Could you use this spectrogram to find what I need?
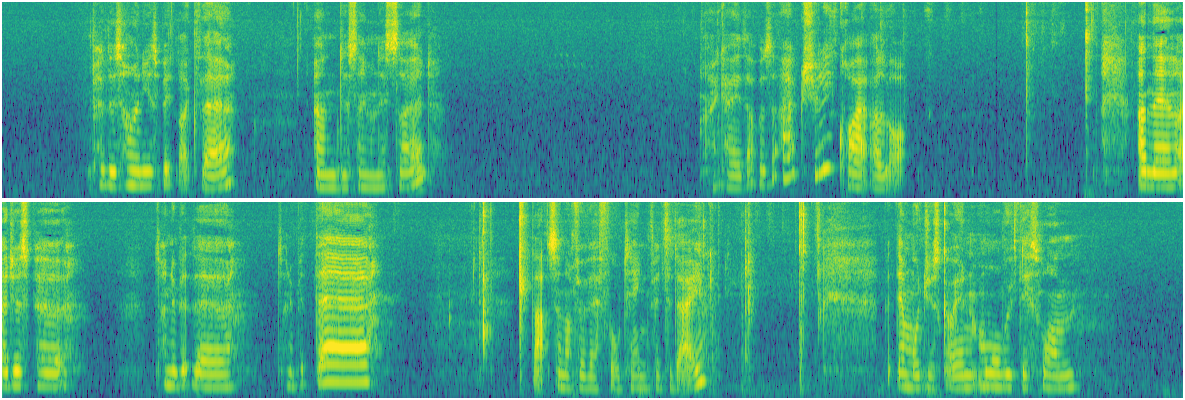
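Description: A young woman talks calmly and close by, in short bursts with pauses.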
